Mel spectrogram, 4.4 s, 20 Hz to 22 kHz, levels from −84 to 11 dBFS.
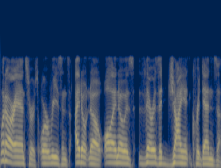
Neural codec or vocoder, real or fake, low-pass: none; real; 5.4 kHz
